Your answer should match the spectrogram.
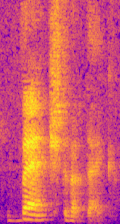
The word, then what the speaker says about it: čtvrtek: The same is true for čtvrtek as well, because it's also very difficult to pronounce. There's this consonant cluster at the beginning of the word.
